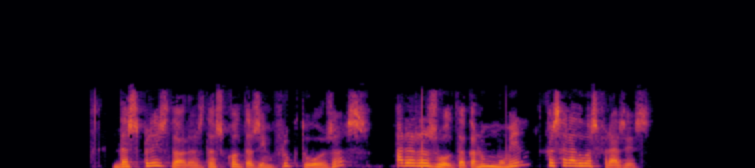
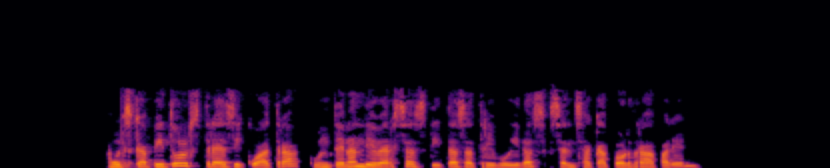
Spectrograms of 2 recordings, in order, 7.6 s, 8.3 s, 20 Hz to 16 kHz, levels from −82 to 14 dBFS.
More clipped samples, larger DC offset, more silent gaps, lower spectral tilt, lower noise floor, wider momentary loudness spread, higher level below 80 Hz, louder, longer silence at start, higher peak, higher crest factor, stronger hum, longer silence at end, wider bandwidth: neither; neither; about the same, 3.85-3.89 s vs 3.02-3.10 s; about the same, -4.5 dB/octave vs -5 dB/octave; about the same, under -90 dBFS vs under -90 dBFS; about the same, 9 LU vs 7 LU; about the same, -54 dBFS vs -56 dBFS; about the same, -17 LUFS vs -15 LUFS; about the same, 1.15 s vs 1.1 s; about the same, 0 dBFS vs -2 dBFS; about the same, 18 dB vs 14 dB; neither; second, 1.1 s vs 1.35 s; about the same, 7.8 kHz vs 7.8 kHz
